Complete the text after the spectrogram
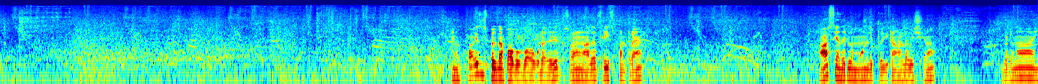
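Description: Game battle sounds crackle and thud in the background.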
